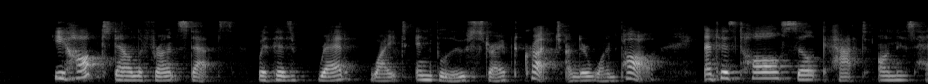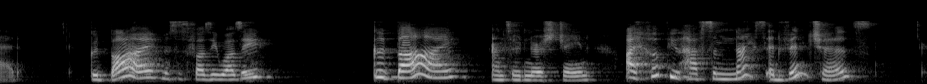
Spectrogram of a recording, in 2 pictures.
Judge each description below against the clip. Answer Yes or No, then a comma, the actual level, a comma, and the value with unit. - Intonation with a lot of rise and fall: Yes, wide, 7.7 semitones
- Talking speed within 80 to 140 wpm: Yes, slow, 135 wpm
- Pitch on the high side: Yes, high, 225 Hz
